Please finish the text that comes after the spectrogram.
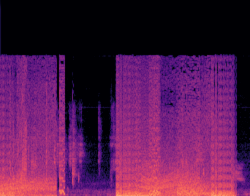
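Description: Bomb explosions in the video game Xaviar's Quest: two long, loud, harsh noisy bursts, each cutting off abruptly, separated by a short quieter gap.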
